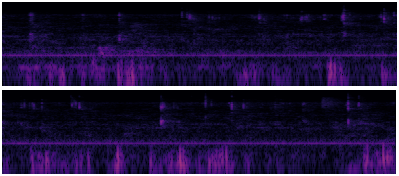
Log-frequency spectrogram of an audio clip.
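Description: A person chewing a mouthful of sushi rolls close to the microphone: irregular soft mouth clicks and wet smacks, over a faint steady hum.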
